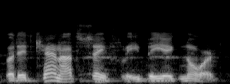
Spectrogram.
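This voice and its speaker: An American man narrating a scripted 1960s public information film in a formal, measured, emphatic manner. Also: low-pitched, big pitch swings. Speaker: documentary narrator. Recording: narrow-band vintage film soundtrack, music behind.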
